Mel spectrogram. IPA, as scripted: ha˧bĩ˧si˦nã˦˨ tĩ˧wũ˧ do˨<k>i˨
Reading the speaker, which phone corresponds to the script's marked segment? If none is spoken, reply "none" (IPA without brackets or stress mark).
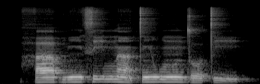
t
